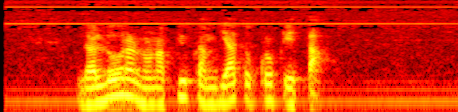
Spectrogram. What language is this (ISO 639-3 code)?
ita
